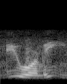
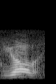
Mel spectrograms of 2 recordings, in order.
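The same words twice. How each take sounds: First: The city name is said the outsider way. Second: The city name is said the local way. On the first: The speaker has just arrived. The speaker calls it wrong. "You don't say New Orleans. They'll know exactly that you're just, you know, you just arrived" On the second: The speaker belongs there. The speaker calls it right. "You got to say New Orleans"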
